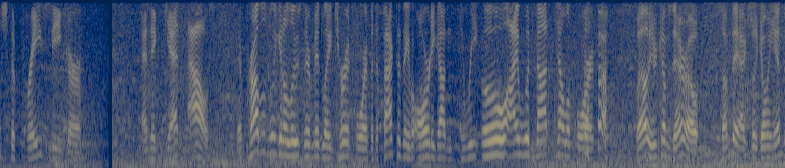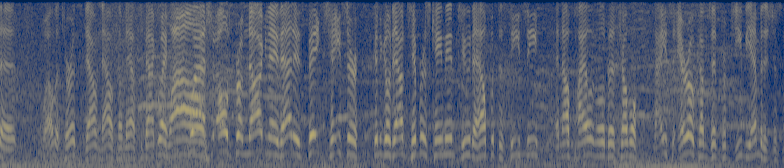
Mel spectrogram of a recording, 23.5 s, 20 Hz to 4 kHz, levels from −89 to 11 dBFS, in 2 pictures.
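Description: No faults can be heard anywhere in this clip.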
